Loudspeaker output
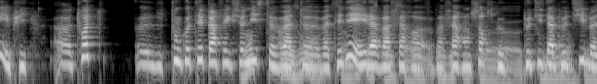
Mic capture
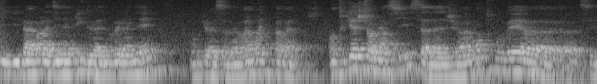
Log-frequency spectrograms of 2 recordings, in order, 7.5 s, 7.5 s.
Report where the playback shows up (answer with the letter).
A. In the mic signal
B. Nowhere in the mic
B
